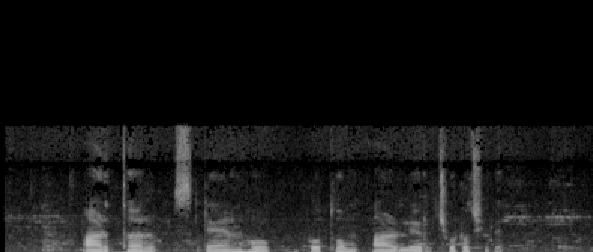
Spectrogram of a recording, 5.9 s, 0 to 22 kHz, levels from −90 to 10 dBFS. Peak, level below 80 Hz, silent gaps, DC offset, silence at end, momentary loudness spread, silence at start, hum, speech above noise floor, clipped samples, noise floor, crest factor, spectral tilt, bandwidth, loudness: -6 dBFS; -54 dBFS; none; under 0.1%; 0.25 s; 23 LU; 0.4 s; none; 23 dB; under 0.1%; -48 dBFS; 22 dB; -6 dB/octave; 11.5 kHz; -26 LUFS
